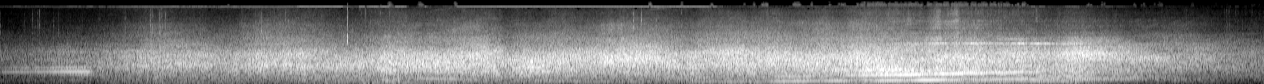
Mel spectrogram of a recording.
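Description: A race car engine roars steadily during testing on the Ferrari circuit at Fiorano, its pitch rising and falling as it revs and shifts, with a broad rushing intake noise and a swell near the end.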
